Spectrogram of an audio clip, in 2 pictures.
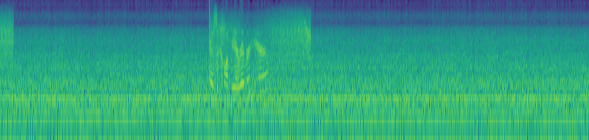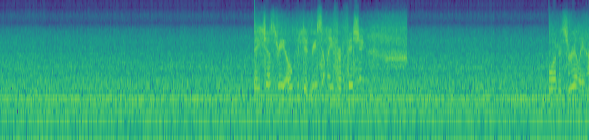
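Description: A helicopter engine and rotor drone steadily throughout.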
